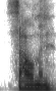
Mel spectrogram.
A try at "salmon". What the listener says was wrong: People say it is salmon. There's an L there. You got to pronounce it.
